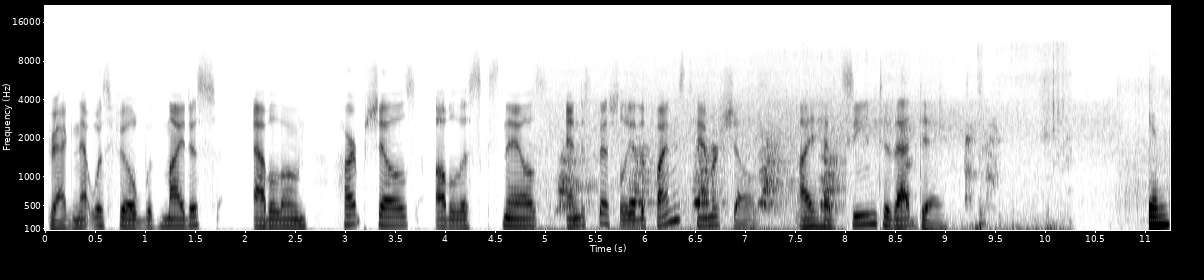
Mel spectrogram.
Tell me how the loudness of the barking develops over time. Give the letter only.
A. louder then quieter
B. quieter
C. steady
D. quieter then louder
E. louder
B.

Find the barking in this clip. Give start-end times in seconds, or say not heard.
4.8-10.3.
